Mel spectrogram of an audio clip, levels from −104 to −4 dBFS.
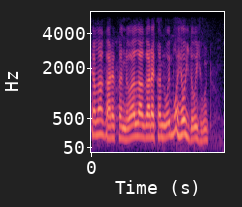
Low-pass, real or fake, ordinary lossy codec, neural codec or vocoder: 5.4 kHz; real; none; none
